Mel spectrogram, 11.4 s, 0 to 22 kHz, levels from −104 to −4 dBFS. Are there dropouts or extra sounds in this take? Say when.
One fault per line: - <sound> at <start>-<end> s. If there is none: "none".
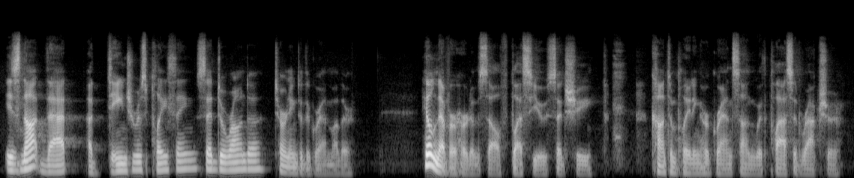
- breath at 8.2-8.4 s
